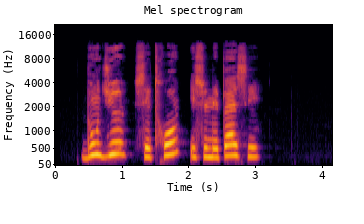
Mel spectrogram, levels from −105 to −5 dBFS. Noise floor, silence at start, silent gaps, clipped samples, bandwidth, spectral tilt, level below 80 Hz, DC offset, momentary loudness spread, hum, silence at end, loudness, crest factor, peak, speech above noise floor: -88 dBFS; 0.4 s; none; under 0.1%; 12.5 kHz; -3.5 dB/octave; under -90 dBFS; under 0.1%; 10 LU; none; 1.1 s; -25 LUFS; 16 dB; -10 dBFS; 64 dB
